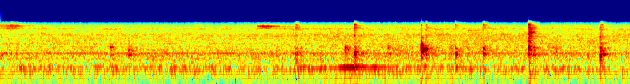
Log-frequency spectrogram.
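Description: Liquid pours and splashes into a pot.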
